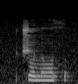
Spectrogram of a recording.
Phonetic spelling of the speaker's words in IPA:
t͡ʃ o l o θ

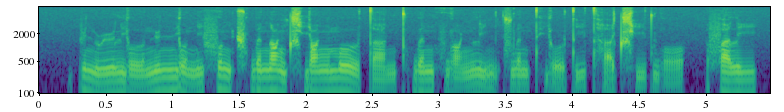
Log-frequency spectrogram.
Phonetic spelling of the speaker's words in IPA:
p y˥˩ n ɻ ɻ̩˥ l j o˧˥ ʊ̯ n̪ y˥ n n̪ j o˨ ʊ̯ n̪ i˥ f ʊ˥˩ ŋ ʈ͡ʂʰ w ə˥ n ɑ˥˩ ŋ t͡ɕʰ j ɑ˥ ŋ m o˥˩ ʊ̯ t̪ a˧˥ n t̪ʰ w ə˥ n f w ɑ˧˥ ŋ l ḭ˨˩ ŋ t͡s w ə˥˩ n t̪ʰ j o̰˨˩ ʊ̯ t̪ i˥˩ t̪ʰ ä̰˨˩ t͡ɕʰ i˥ t̪ w ɔ˧˥ | f ä˥ l i˥

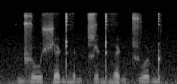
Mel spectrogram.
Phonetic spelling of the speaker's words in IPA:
ɖ͡ʐ u ʃ ɘ ɖʱ ə ɖ t͡ɕ ɘ ɖʱ ɘ ɖ t͡ɕ u ɖ

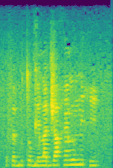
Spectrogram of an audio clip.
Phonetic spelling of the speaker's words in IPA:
f ɛ˨ b u˧ t o˨ ɡ e˨ l a˧ d͡ʒ a˧ h ɛ̃˦ l u˦ n ĩ˦˨ h i˨

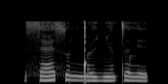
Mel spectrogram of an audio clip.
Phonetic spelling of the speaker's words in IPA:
s æ s ʊ ŋ͡ǃ ə˞ ʎ ə̃ t ə l ɪ

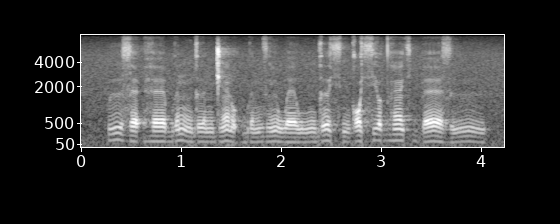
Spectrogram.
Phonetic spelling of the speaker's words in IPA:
p ɨː˩˧˩ z ɛ˩ ʔ ɦ ɛː˩ b ɘ˩˧˩ n ŋ ɡ ɘː˩ n d͡ʒ ɛ̃˩˧˩ ɾ o˩ ʔ b ɘ˩ n z ĩ˩˧˩ w ɛː˩ w ŋ ɡ ɘː˩˧˩ sʲ ŋ ɡ ɔ˩˧˩ sʲ ɔ˦ dʱ ɛ̃ː˦ sʲ b ɛː˩˧˩ z ɨː˩˧˩

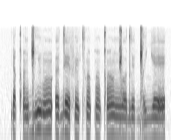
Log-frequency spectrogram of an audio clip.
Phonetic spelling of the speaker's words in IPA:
ɾ i qʼ ɐ̃ ɡ͡ǁ ĩ β ɔ̃ ʔ ɐ d ɛ f ɛ̃ tʰ ɔ̃ q ɔ̃ qʼ ɔ̃ ŋ͡ǁ ɔ d l ɘ ɡ͡ǁ ɐ ʎ ɛ

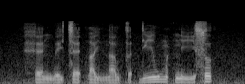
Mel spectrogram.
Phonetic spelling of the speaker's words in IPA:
h ɛː˨˩ ŋ w e˨˩ j t͡s ɛː˨ t̚ aː˨˩ j n̪ aː˨˩ w k ɐ˨ t̚ j iː˥ w m ɐ˧ k̚ n̪ iː˨˥ s ʊ˥ k̚

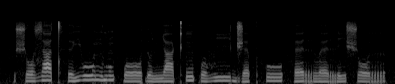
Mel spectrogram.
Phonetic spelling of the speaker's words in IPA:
ʃ o˨ z a˦ tʰ ɪ˨ j uː˦ n ɡ ũ˦ k͡p oː˨ ɗ ʊ˨ ɲ a˨ kʼ ĩ˦ p ʊ˨ v iː˦ d͡ʒ ɛ˨ pʰ uː˦ h ɛ˨˦ r β ɛ˨ r i˨ ʃ o˨ r

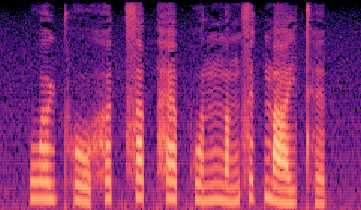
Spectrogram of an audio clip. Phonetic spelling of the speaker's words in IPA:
w ɵ˧ ɥ pʰ uː˨˩ h ɵ˥ t̚ s ɐ˥ t̚ h ɛː˧ p̚ kʷ ɐ˨˧ n ŋ ɐ˨˥ ŋ s ɪ˨˥ k̚ m aː˨ j t̪ʰ ɪ˨˥ k̚

